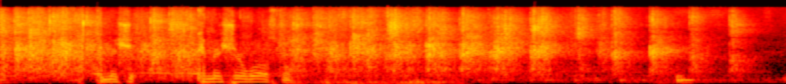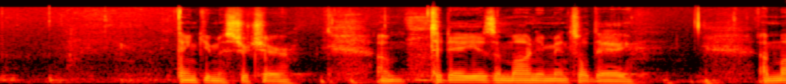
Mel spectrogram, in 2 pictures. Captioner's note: applause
